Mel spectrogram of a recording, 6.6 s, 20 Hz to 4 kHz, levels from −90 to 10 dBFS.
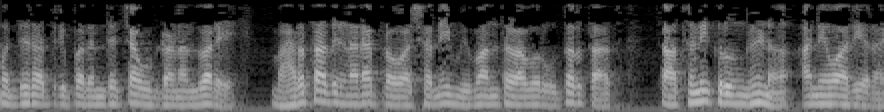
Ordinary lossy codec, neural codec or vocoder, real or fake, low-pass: none; none; real; 3.6 kHz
